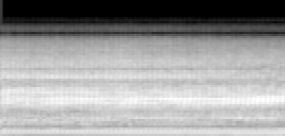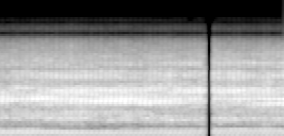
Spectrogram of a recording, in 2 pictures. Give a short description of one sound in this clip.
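A roller's engine chugs loudly and steadily close by.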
